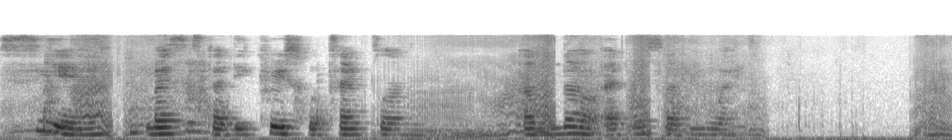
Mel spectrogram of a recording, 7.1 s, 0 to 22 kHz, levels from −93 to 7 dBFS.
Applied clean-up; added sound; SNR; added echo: none; Zipper (clothing); 9 dB; reverberation time 0.2 s.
